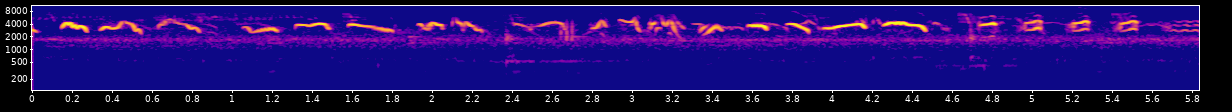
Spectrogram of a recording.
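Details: Crested lark recorded for a Córdoba bird sound guide, giving a continuous, rapid song of varied slurred whistles and twittering notes, rising and falling without pause, in a clean quiet setting.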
